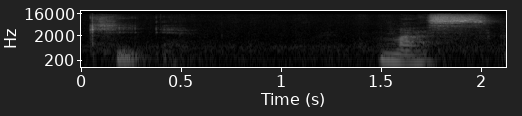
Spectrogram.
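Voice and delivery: whispered, breathy repeat; soft unvoiced whisper of the word. Shown as a demonstration. Teacher whispers the word to herself.

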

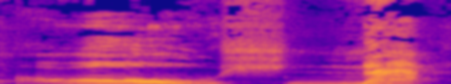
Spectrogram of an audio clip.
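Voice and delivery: loud, laughing alarm; excited reaction. Retold or imitated. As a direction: react like a fan watching. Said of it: "I'm just like".

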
